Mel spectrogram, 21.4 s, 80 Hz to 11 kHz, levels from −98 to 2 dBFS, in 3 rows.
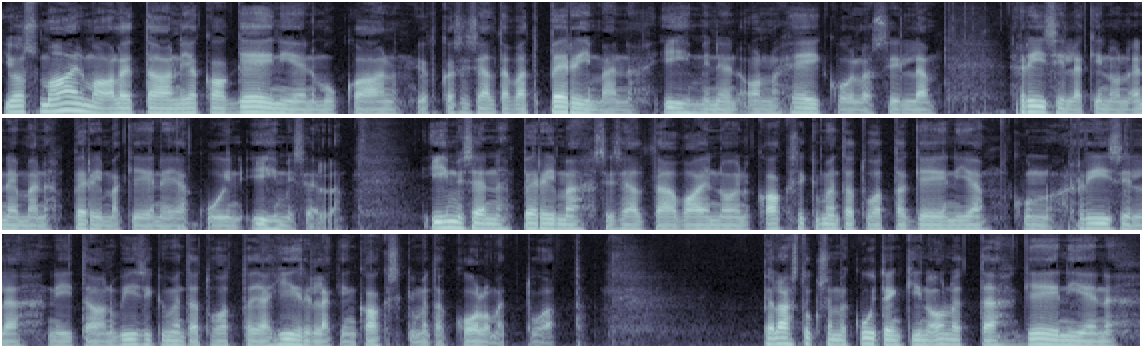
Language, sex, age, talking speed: Finnish, male, 30-49, 120 wpm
